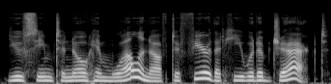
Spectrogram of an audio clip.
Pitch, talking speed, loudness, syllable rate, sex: 190 Hz, 235 wpm, -16 LUFS, 4.7 syllables/s, female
